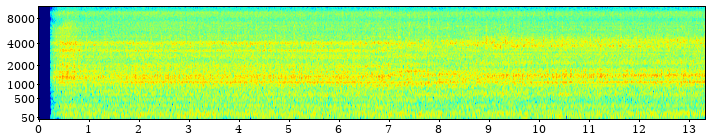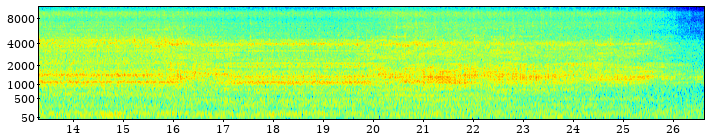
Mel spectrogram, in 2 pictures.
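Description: Holden Commodore's 3.8-litre V6 (GM 3800 pushrod V6) idling steadily under the bonnet, getting a little quieter near the end.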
